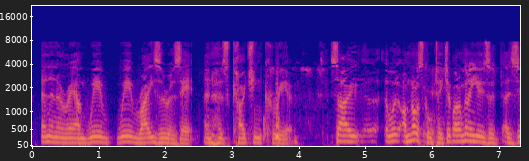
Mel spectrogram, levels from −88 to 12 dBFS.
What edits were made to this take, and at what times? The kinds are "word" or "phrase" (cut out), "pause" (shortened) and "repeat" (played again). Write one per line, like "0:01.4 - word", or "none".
0:02.5 - pause
0:04.4 - pause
